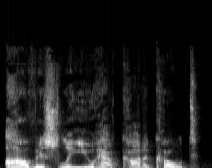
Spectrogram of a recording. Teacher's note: Caught 跟 a 有连音叫 caught。T 浊化一下，同时 you have 不被强调，用降调来读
